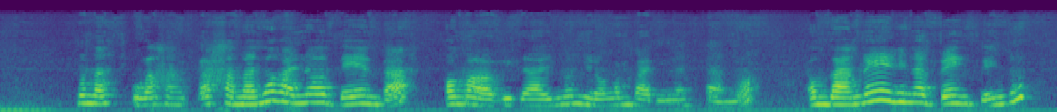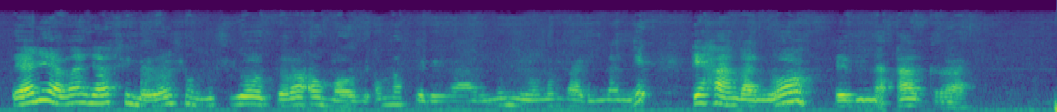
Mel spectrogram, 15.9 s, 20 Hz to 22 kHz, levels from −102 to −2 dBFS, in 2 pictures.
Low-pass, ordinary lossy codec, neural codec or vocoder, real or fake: 14.4 kHz; Opus, 64 kbps; codec, 44.1 kHz, 3.4 kbps, Pupu-Codec; fake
